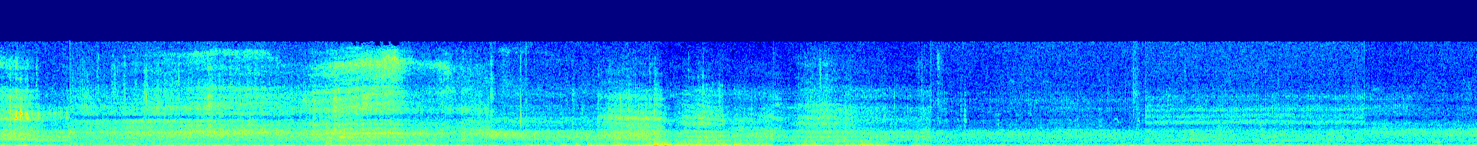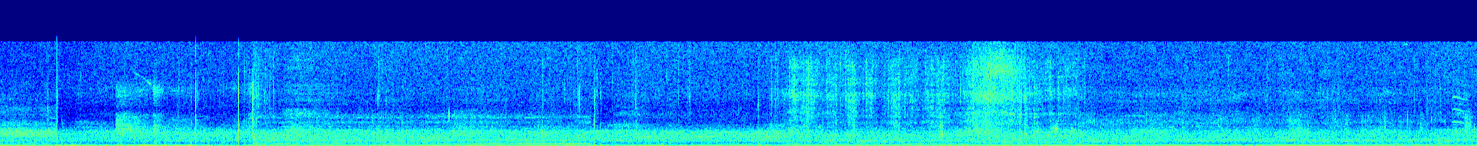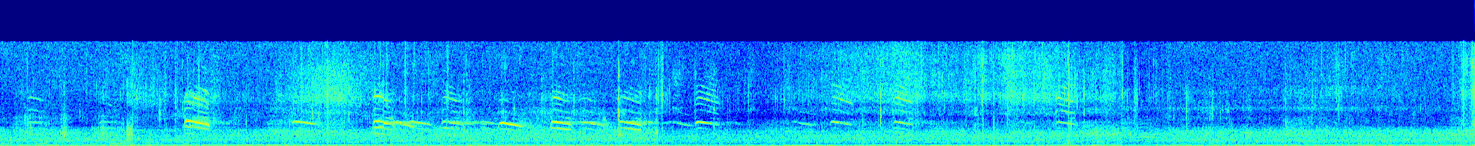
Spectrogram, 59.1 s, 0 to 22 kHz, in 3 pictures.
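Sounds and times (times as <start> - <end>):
distant traffic rumble: 0.0 - 59.0
faint steady hum: 0.0 - 59.0
wind on microphone: 0.0 - 59.0
small birds chirping: 40.7 - 42.4, 43.2 - 49.2.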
